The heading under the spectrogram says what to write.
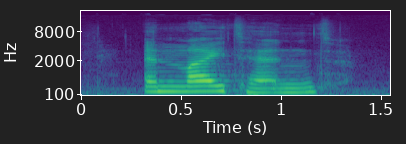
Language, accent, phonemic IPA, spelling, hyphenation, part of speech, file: English, US, /ɪnˈlaɪtənd/, enlightened, en‧light‧ened, adjective / noun / verb, En-us-enlightened.ogg
- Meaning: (adjective) 1. Educated or informed 2. Made aware of something 3. Freed from illusion 4. Extraordinarily wise; having an exceedingly great wisdom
